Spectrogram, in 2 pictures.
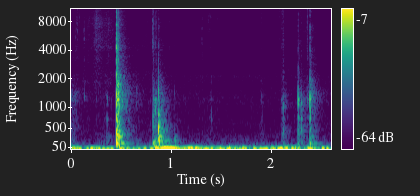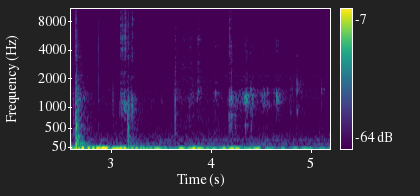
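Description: A cardboard trading-card box being slit open with a blade and pulled apart by hand, with sharp cardboard cracks and scrapes, about half a dozen in the first three seconds, then quieter rustling handling.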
